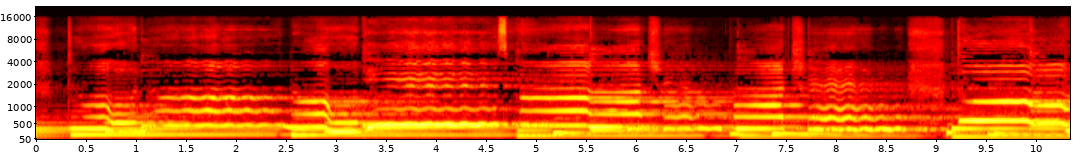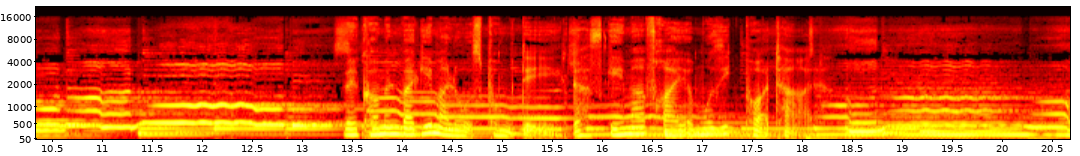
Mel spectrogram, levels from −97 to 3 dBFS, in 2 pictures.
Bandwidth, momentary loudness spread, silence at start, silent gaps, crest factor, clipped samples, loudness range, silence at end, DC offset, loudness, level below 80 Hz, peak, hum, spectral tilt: 16 kHz; 9 LU; 0 s; none; 18 dB; under 0.1%; 5 LU; 0 s; under 0.1%; -18 LUFS; -54 dBFS; 0 dBFS; none; -7 dB/octave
